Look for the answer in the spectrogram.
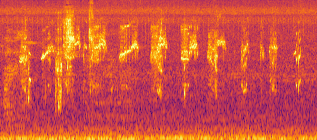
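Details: Two big near-fledged yellow-vented bulbul chicks fed by their parents at the nest: thin high squeaky chirps and short whistled notes, irregular, nearly two per second, over a steady low background hum.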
